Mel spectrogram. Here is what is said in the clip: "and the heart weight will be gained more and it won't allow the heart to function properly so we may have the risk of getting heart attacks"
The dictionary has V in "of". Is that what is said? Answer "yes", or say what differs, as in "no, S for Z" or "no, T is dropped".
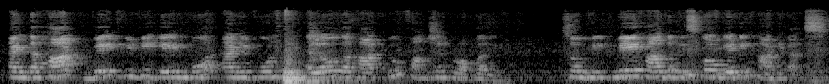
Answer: no, P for V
